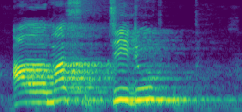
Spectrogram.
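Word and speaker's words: المسجد: Apabila alif lam qamariyah, lamnya terbaca. Al-masjidu.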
